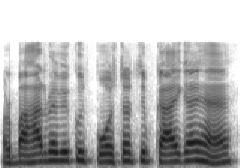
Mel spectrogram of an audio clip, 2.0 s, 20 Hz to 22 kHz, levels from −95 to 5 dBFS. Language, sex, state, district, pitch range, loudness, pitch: Hindi, male, Jharkhand, Garhwa, 175-205 Hz, -10 LUFS, 185 Hz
